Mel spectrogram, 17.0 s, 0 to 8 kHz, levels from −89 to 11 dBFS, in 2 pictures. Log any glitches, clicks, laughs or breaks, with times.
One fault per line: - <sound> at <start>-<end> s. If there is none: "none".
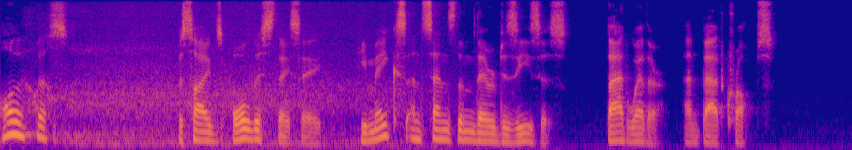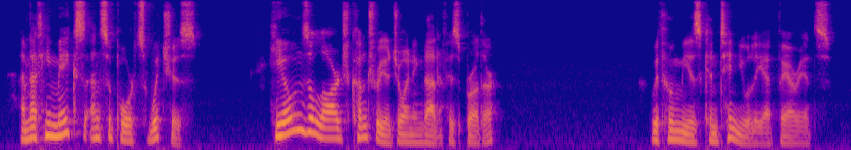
none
